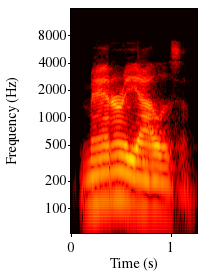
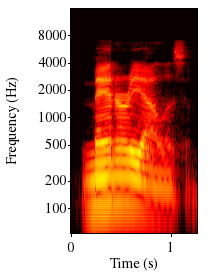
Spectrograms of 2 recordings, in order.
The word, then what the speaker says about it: manorialism: Manorialism. Manorialism. Some people in Texas are going to say manorialism because there's some towns in Texas that are pronounced that way, but no, manorialism.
